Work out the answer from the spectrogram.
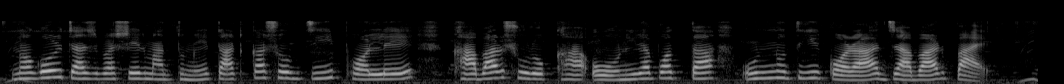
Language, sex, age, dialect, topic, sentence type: Bengali, female, 18-24, Rajbangshi, agriculture, statement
